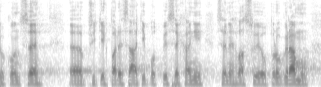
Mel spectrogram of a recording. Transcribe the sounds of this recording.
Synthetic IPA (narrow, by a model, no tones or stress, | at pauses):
oko̞nt͡sɛ | pr̝̥ɪcɛxpadɛsaːcɪpo̞t̪̚pɪsɛxaɲɪ | sɛnɛɦlasujɛo̞pɾo̞ɡɾamu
